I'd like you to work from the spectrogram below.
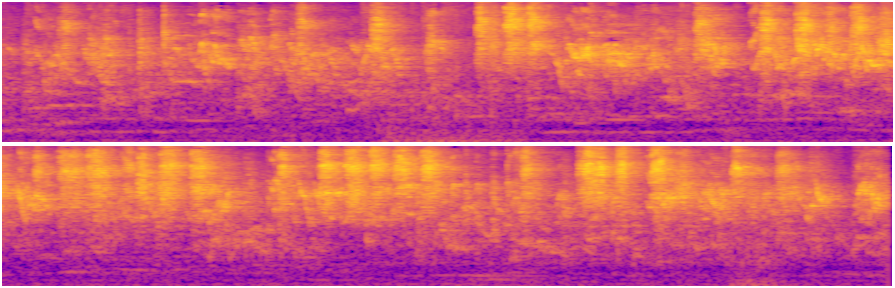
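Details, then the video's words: Pet budgerigars chattering, meant as company for lonely birds: continuous scratchy warbling and squawks in dense overlapping bursts, a flock calling together without break. "Budgie Sounds for lonely Birds"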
